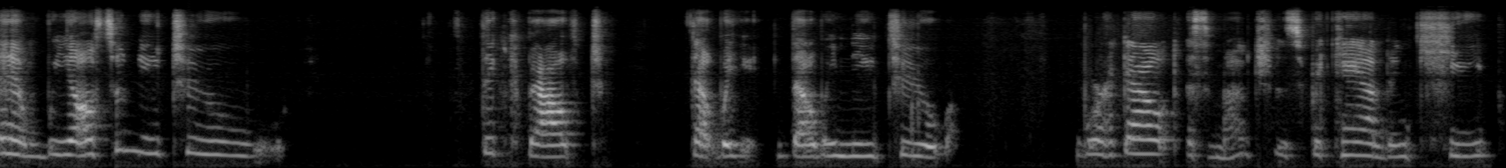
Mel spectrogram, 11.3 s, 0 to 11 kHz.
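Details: Ataxic dysarthria in an adult woman with acquired cerebellar ataxia following a brain tumor at age 18, initially called non-progressive but now deteriorating; she reports that her speech is affected.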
